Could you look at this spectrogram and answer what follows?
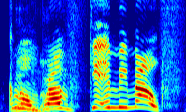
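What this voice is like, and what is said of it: Put-on Cockney London accent. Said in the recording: “that's like Cockney. Accent. ... It's like full on Attack the Block John Boyega. ... it's not Australian.”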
